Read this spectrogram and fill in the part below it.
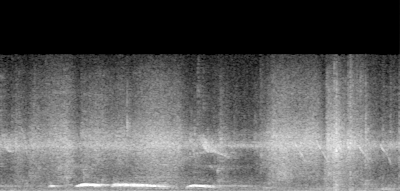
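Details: Spotted dove held at a farm in Ba Vì, Hanoi, Vietnam, calling one phrase of three to four mellow coos, the middle ones longest, followed by quiet with only a high background hiss and a faint rustle.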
